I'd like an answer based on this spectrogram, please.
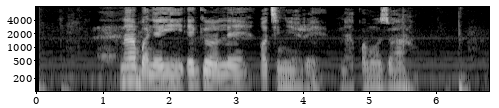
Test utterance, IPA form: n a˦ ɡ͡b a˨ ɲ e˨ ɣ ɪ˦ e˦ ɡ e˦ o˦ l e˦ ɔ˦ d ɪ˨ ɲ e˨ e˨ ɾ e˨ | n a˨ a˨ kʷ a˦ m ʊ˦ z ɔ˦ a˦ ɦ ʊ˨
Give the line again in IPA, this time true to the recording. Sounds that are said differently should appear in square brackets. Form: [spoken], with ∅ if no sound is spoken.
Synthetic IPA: n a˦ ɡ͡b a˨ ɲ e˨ ɣ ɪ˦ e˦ ɡ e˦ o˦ l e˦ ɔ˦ [t] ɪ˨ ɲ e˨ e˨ ɾ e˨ | n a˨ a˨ kʷ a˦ m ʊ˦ z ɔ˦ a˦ ɦ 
